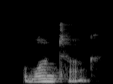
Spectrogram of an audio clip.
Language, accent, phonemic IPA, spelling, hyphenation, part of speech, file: English, Southern England, /ˈwɒntɒk/, wantok, wan‧tok, noun, LL-Q1860 (eng)-wantok.wav
- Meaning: A close comrade; a person with whom one has a strong social bond, usually based on a shared language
